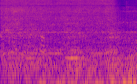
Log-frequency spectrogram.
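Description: Roller coaster train rumbling along its steel track, the rumble growing about half a second in and running on, over a murmur of people's voices.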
